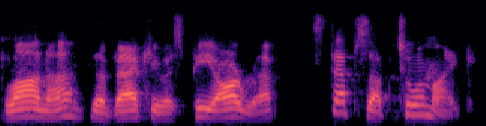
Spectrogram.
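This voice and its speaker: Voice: mid-range voice, animated, normal speed, no room sound. Dry, slightly dull screenplay narrator. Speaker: stage directions reader. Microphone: video call. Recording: slightly dull video call audio.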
